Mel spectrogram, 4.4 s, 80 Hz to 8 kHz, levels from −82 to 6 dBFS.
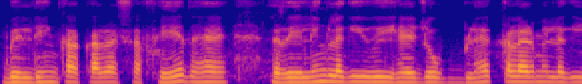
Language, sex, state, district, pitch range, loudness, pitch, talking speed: Hindi, male, Chhattisgarh, Kabirdham, 165-175 Hz, -18 LUFS, 170 Hz, 205 wpm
